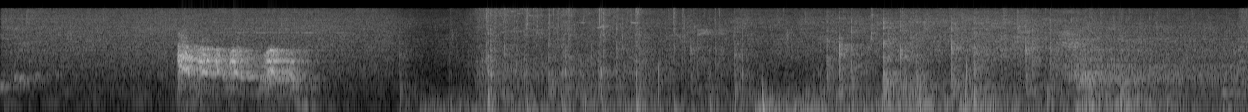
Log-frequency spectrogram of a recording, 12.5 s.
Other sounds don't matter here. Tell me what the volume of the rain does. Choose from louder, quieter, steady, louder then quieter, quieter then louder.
louder.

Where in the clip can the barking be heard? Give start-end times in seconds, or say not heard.
1.8-3.1.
